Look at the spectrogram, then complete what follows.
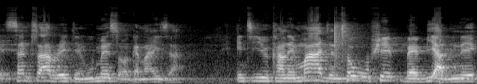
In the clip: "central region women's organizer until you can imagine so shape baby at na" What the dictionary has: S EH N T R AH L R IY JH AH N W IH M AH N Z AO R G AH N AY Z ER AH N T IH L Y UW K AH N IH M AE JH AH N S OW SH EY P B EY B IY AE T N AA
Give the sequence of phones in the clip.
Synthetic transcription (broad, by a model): S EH N T R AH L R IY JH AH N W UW M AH N S AO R G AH N AY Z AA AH N T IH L Y UW K AH N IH M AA JH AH N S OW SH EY B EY B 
